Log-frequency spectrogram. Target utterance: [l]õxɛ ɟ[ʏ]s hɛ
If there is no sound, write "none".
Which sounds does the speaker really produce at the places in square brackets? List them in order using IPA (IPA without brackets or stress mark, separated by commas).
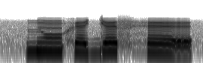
ʎ, ɛ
